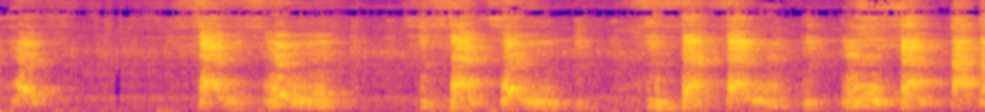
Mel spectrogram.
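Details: Domestic dog reacting to barking heard on the television, giving loud, abrupt barks in clusters of two to three, bursts separated by brief quiet gaps of about one second.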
